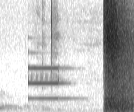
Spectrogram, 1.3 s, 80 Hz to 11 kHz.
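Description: A shooting timer gives a single short electronic start beep at the 10-meter line, followed moments later by a sharp, loud gunshot close by.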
